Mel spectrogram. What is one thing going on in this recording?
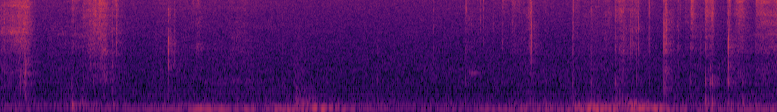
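Hands press and rub paper down onto a page.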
